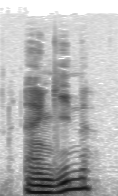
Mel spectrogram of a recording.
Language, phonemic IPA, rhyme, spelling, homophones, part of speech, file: French, /ɡid/, -id, guide, guides, noun, Fr-guide.ogg
- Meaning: 1. guide person 2. guidebook, or set itinerary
